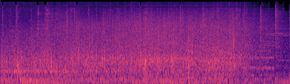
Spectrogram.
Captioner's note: engine whirring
